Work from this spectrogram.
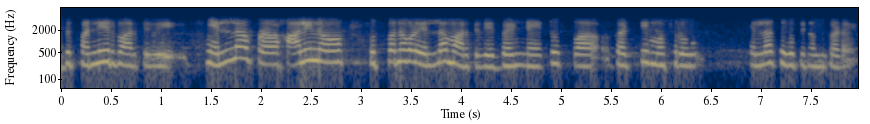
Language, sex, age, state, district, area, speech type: Kannada, female, 30-45, Karnataka, Bellary, rural, conversation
